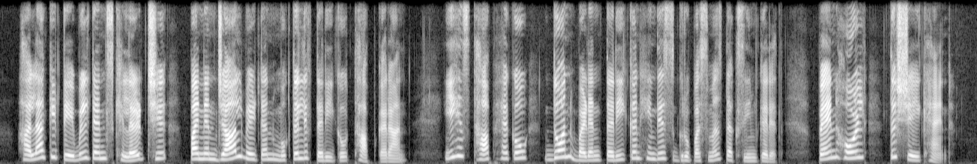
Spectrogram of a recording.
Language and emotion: Kashmiri, neutral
